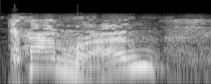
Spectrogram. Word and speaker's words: Camran: Did I get the pronunciation of the name right there? Yeah, just Cameron is fine.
